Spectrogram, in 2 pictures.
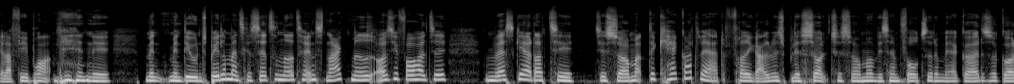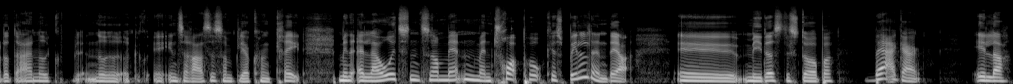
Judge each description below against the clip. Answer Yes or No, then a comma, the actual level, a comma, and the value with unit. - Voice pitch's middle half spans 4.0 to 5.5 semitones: Yes, average, 4.3 semitones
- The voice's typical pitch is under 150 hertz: No, medium, 170 Hz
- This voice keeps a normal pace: No, fast, 230 wpm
